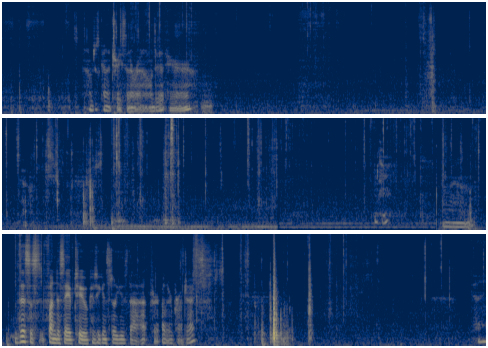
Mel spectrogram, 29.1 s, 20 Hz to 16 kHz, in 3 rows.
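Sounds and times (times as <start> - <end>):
paper rustling: 8.0 - 20.4, 22.8 - 28.3.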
